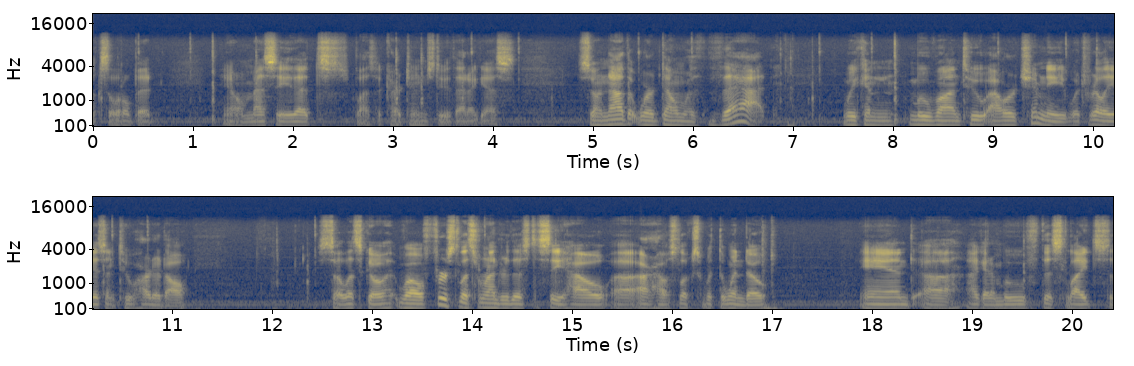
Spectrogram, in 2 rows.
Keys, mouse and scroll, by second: 0.5 middle click, 1.0-1.7 scroll down 2, 1.8 middle click, 2.8-3.5 scroll up 2, 3.8 middle click, 5.5 middle click, 7.3 middle click, 8.3-9.0 scroll down 2, 9.0 middle click, 10.3 middle click, 12.3 middle click, 14.0 middle click, 18.8 Escape, 19.8 middle click, 20.3 right click.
